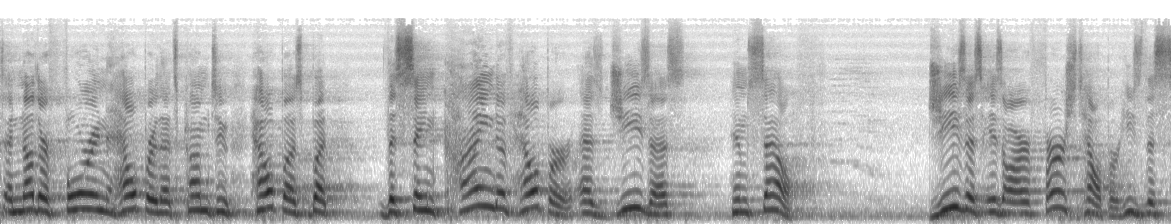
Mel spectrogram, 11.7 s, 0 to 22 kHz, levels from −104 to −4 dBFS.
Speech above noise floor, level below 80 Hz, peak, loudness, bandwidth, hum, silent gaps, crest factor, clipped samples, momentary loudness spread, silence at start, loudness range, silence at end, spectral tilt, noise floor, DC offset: 29 dB; -74 dBFS; -14 dBFS; -30 LUFS; 15.5 kHz; none; none; 18 dB; under 0.1%; 9 LU; 0 s; 5 LU; 0 s; -5 dB/octave; -59 dBFS; under 0.1%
